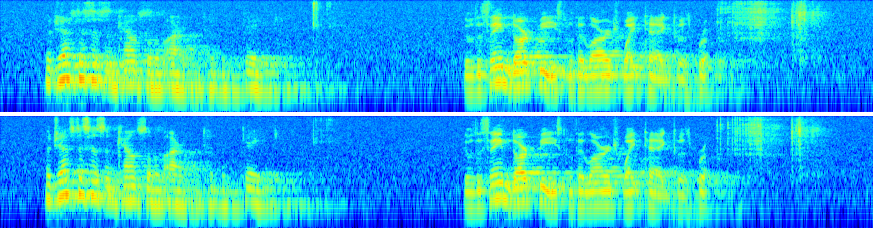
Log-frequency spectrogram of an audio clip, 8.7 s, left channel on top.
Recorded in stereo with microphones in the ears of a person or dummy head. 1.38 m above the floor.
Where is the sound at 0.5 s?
55° right (ahead or behind), 3 m.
